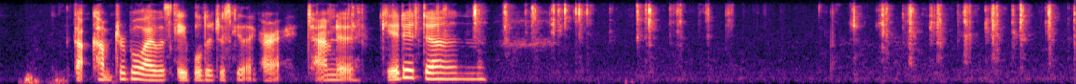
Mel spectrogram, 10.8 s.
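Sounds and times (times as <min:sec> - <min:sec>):
speech: 0:00.8 - 0:05.0
tarot cards being shuffled: 0:03.2 - 0:07.4, 0:08.3 - 0:10.7.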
